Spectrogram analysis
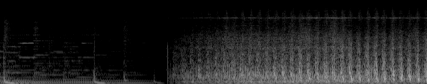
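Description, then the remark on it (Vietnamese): The last U.S. Air Force helicopters leave Saigon at 7 a.m. on 30 April 1975: a rotor chops rapidly and steadily, building in loudness as it passes overhead, preceded by a few sharp thuds and low rumbling. “Đúng 7 giờ sáng, những chiếc máy bay trực thăng cuối cùng của không lực Hoa Kỳ rời khỏi Sài Gòn.”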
